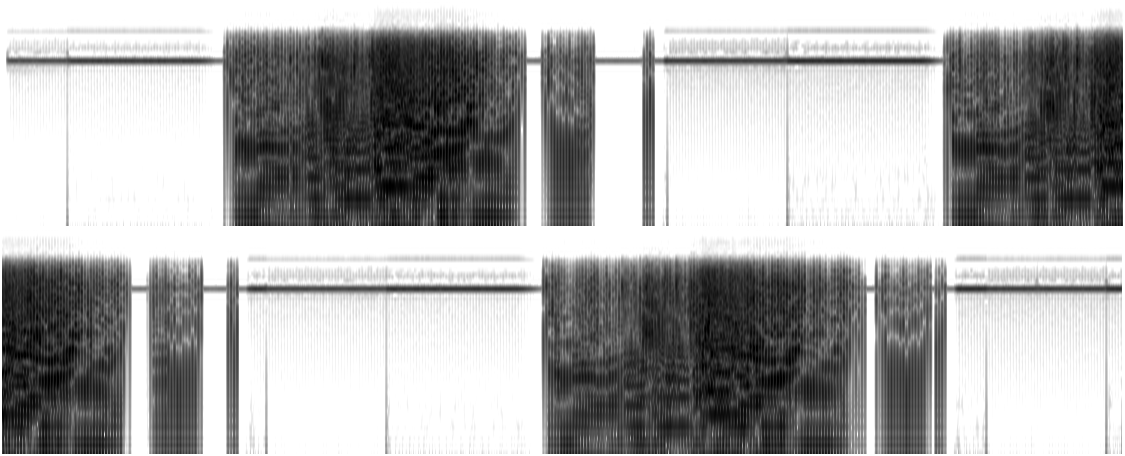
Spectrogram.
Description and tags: wierd render
I got this strange sound when i rendered a video a wile ago. I have no idea what caused it.
weird, humming, thrill, scary, sinister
